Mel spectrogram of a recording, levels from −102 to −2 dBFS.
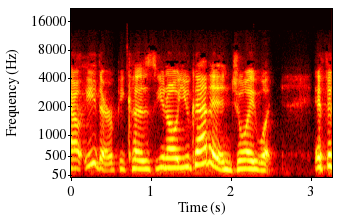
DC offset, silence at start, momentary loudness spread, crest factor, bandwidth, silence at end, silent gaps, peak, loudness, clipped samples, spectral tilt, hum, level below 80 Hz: under 0.1%; 0 s; 9 LU; 18 dB; 8 kHz; 0 s; none; -2 dBFS; -20 LUFS; under 0.1%; -5 dB/octave; none; -76 dBFS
